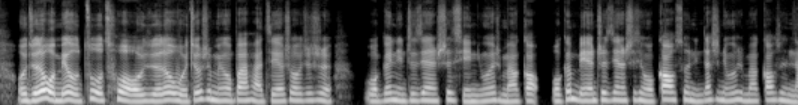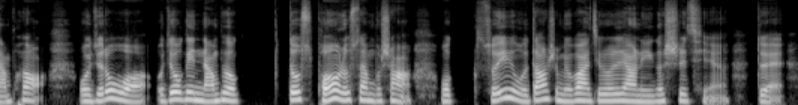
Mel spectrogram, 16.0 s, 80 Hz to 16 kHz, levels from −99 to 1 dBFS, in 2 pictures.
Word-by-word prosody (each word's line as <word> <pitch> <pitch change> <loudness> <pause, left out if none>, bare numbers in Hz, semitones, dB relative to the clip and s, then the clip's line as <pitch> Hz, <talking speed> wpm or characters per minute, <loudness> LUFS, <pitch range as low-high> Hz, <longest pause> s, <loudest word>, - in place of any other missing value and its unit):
我 200 - +2
觉 200 +2 +5
得 255 - +12
我 225 - +10
没 200 - +3
有 215 -3 +4
做 215 +1 +1
错。 220 -1 +3
我 180 0 +5
觉 190 -1 0
得 215 +2 +4
我 185 -3 +1
就 215 +5 0
是 245 - -2
没 215 -3 0
有 200 -1 -1
办 205 +1 +2
法 185 -3 0
接 185 +1 -2
受， 205 +1 -3
就 205 +1 -7
是 205 -4 -4 0.3
我 185 0 -3
跟 210 +4 -2
你 200 - -1
这 200 +1 -5
件 200 -1 -1
事 220 +2 -3
情， 180 -3 -4
你 180 - -5
为 200 +2 -3
什 200 - -6
么 175 - -2
要 185 - -1
告 195 0 +1
我 190 - -2
跟 240 +5 +1
别 195 -3 +1
人 195 - +2
之 220 +1 -1
间 215 +1 -2
的 205 - -1
事 210 +1 -8
情 210 - -1
我 185 - -1
告 230 +3 +6
诉 220 0 -5
你， 190 -3 -4
但 210 +2 -3
是 225 - -8
你 215 - -3
为 210 +3 -4
什 225 - -3
么 195 - -4
要 - - -5
告 215 +1 -1
诉 215 - -4
你 190 - -3
男 160 -1 -4
朋 200 +4 -3
友？ - - 0 0.4
我 185 0 -2
觉 190 +1 -2
得 255 - +2
我 190 -9 0
我 185 - -7
觉 220 - 0
得 - - +5
我 230 - 0
跟 230 -1 0
你 205 - 0
男 180 0 0
朋 215 +1 0
友 195 -1 +1 0.5
都 220 +1 +3
算 235 - -8
朋 195 +2 +4
友 260 - +5
都 210 - 0
算 215 -1 -2
不 190 - -6
上， 190 -1 -2 0.3
我 180 0 -3 0.2
所 200 - -5
以 265 +4 +1
我 195 -6 -3
当 215 +6 +1
时 235 -4 -6
没 185 - -3
有 180 - -4
办 205 0 +3
法 195 - -3
接 195 +1 -6
受 195 0 -2
这 200 - -2
样 190 -2 0
的 - - -5
一 170 - -6
个 185 +1 -4
事 195 0 -5
情。 180 - -12 0.3
对。 - - -6
200 Hz, 385 characters per minute, -22 LUFS, 185-215 Hz, 0.5 s, 得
